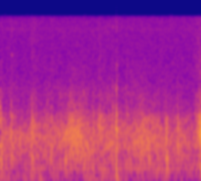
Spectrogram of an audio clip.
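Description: Footsteps climbing concrete steps strewn with dry leaves: irregular scuffs and crunches, with one sharper click a little past halfway.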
